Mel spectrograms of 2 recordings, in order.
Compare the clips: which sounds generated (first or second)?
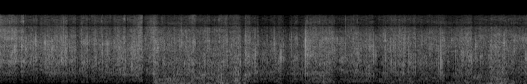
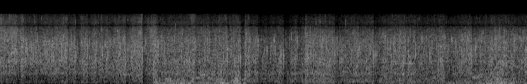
first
